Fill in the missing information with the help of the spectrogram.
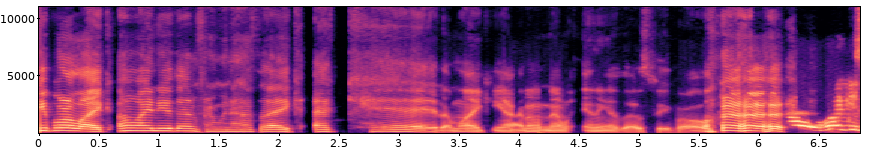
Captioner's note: laughs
